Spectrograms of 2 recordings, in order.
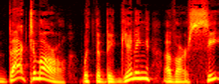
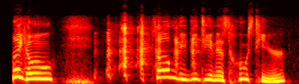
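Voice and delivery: put-on frog puppet voice; 10 semitones higher than usual. Sharing an outtake requested by another speaker: Kermit the Frog impression. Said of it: "Kermit, my love".

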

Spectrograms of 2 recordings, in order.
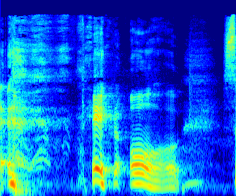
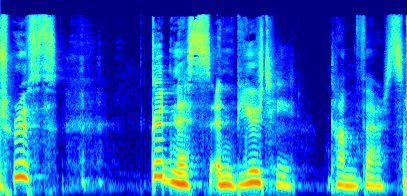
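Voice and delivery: put-on Scottish accent. Quoting a teacher from a play, in a put-on Scottish accent. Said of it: "your accent's great".

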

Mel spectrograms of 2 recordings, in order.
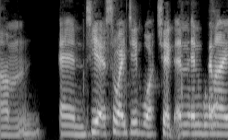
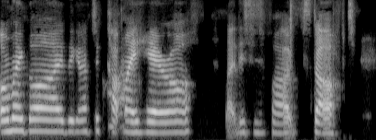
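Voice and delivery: mock crying, higher; 3 semitones higher than usual. Recalling a hairbrush stuck in own hair and calling for mum, acting out crying. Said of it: "And I was like crying".

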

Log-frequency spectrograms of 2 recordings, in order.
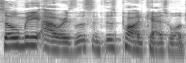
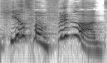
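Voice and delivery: very high, drawn-out comic German guy voice; 12 semitones higher than usual. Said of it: "I sounded like the Ger-, the German guy in Coming of Age".

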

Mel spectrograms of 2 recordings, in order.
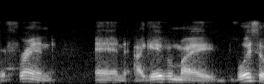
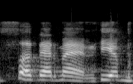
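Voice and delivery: very high-pitched, put-on Jamaican accent; 11 semitones higher than usual. Imagining how jamaican listeners might react, the speaker puts on a jamaican accent. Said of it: "I hope there's no Jamaicans who are just like".

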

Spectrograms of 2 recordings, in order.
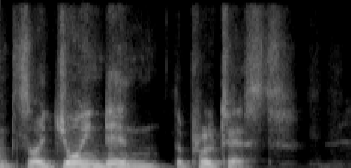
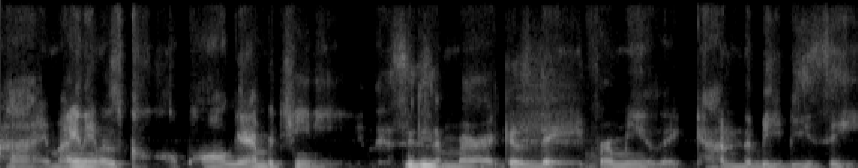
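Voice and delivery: put-on murmured, quiet New York accent; 4 semitones lower, 9 dB quieter than usual. Showing listeners how a man on the BBC talks, do a Paul Gambaccini voice with a New York-y accent. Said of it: "he's got this kind of New York-y kind of accent".

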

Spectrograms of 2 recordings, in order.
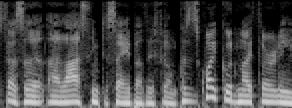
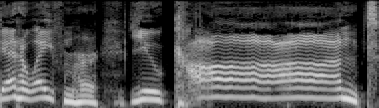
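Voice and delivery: mock slow, stretched-out scream; 8 semitones higher than usual. Retelling a film's final scene: imitating Ruth Bradley screaming. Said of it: "she screams".

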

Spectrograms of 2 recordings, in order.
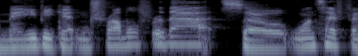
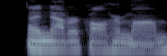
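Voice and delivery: ordinary talk, nothing marked

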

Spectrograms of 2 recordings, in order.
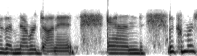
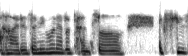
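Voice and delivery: mock woman's announcer-style voiceover voice. Retelling an audition lobby where a woman spoke in voiceover voice: imitating a woman's voiceover voice. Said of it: "making conversation in the lobby like this".

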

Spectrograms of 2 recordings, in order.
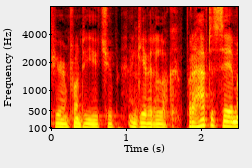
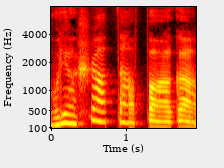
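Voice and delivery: rough, very high, enraged furious yell; 12 semitones higher, 3 dB quieter than usual. Retelling the father getting out of bed at night, imitating a furious yell. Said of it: "He went absolutely nuts".

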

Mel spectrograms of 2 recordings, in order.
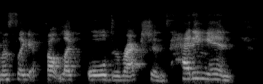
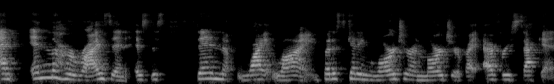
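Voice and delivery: usual speaking voice

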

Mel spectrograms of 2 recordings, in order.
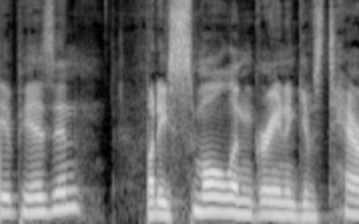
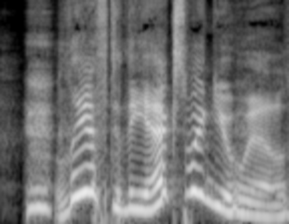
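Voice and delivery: put-on much higher, tiny old sage creature voice; 3 semitones higher than usual. Playing out a conversation with Luke in a gassy swamp, in a Yoda voice. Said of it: "You be Yoda".

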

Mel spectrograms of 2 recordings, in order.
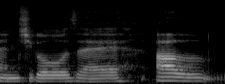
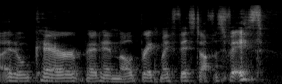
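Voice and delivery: ordinary delivery

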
